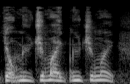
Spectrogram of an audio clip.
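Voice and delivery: high urgent hiss; urgent high-pitched plea. Retold or imitated. Urgently texting friend to mute.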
